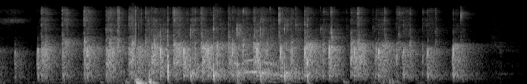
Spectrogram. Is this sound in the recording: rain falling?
no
